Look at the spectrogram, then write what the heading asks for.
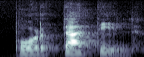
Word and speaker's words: portátil: It's a broken nose rule word, isn't it? Because it finishes with an L.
